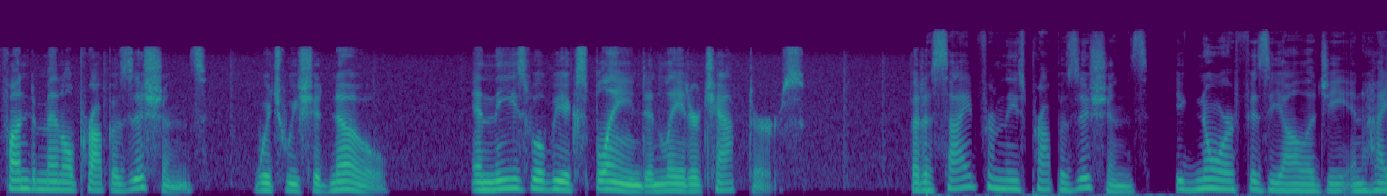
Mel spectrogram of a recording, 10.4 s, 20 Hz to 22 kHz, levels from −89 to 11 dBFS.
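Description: From the start until 6.95 s the speech is band-limited, with nothing above 7.9 kHz, and carries its own faint background noise sitting well below the signal. At 6.95 s it abruptly clears up with no gap, and the level shifts by a few decibels. This is most likely an input switched to a poorer device mid-recording. A spectrogram shows a hard ceiling at 7.9 kHz that lifts at 6.95 s, and the waveform shows a step in level at that moment.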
